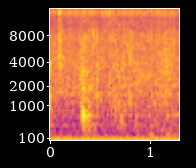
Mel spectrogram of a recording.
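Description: Garlic dropped into hot oil in a pan gives a faint, steady frying sizzle with a brief clatter near the start, with no talking.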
